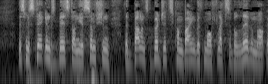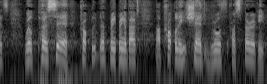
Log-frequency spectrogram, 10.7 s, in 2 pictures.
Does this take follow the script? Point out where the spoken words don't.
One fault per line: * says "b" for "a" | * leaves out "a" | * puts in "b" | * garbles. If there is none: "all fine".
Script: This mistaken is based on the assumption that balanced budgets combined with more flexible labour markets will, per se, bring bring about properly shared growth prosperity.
all fine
